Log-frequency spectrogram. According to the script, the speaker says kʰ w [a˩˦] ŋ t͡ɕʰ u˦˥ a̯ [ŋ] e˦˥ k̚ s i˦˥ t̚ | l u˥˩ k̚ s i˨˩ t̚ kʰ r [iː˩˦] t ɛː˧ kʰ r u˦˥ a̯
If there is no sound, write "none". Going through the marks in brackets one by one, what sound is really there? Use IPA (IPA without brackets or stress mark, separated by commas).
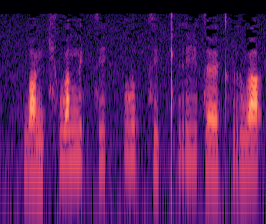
a˩˦, n, iː˥˩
